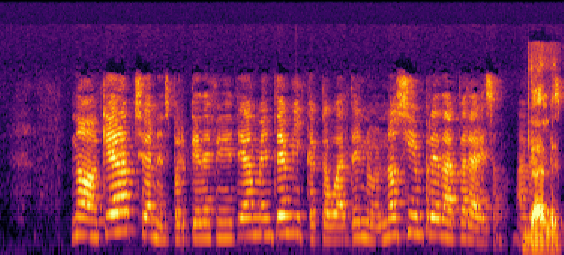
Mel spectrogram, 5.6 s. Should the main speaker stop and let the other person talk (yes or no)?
yes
